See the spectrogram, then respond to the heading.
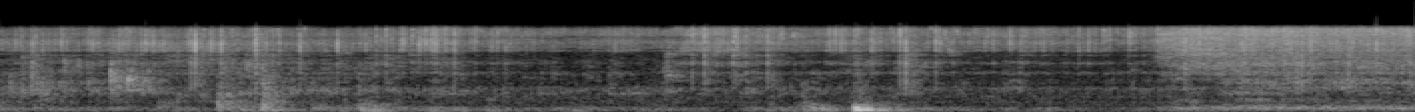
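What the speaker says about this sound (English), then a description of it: "and then I'm going to add some water." Water pours and splashes into a pot in an uneven stream, with a bump and clatter partway through and a steadier gush toward the end.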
